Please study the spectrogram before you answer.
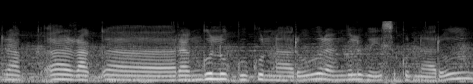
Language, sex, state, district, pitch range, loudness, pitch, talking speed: Telugu, female, Andhra Pradesh, Sri Satya Sai, 195-230 Hz, -17 LUFS, 210 Hz, 75 wpm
